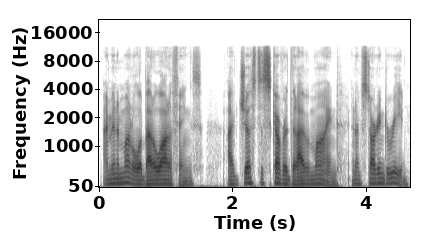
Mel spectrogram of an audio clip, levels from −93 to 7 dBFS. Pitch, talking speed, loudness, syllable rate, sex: 100 Hz, 255 wpm, -19 LUFS, 7.0 syllables/s, male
